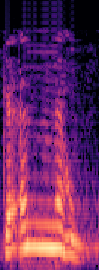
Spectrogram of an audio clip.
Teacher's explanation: النون هي المشددة اللي لازم تغن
